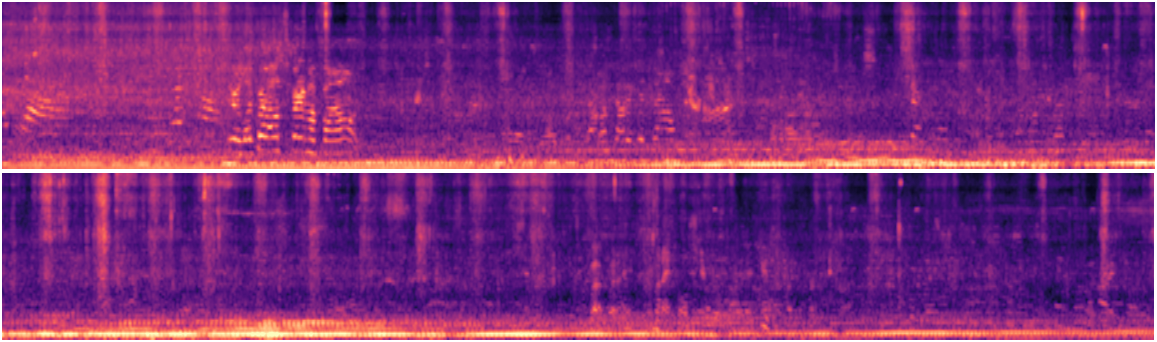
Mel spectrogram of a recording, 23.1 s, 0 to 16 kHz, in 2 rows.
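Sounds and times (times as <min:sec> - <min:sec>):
background voices: 0:00.0 - 0:23.0
vehicle engine humming: 0:00.0 - 0:23.0.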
